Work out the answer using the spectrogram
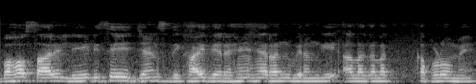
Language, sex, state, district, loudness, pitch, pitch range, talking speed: Hindi, male, Chandigarh, Chandigarh, -17 LUFS, 150 Hz, 145-155 Hz, 175 wpm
